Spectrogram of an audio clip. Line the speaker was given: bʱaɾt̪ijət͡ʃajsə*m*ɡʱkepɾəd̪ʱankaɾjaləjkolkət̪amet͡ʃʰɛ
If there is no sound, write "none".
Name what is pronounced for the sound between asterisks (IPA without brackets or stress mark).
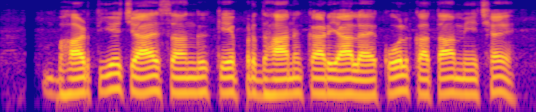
ŋ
